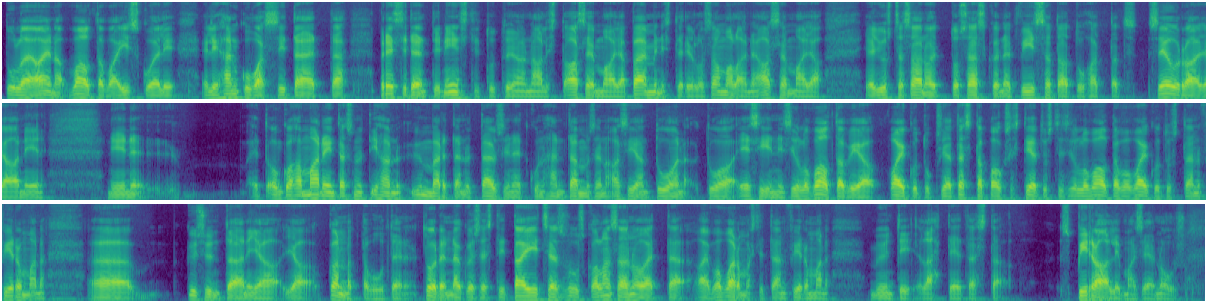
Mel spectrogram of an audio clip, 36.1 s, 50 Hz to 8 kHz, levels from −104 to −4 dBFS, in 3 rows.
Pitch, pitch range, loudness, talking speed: 90 Hz, 80-100 Hz, -25 LUFS, 135 wpm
